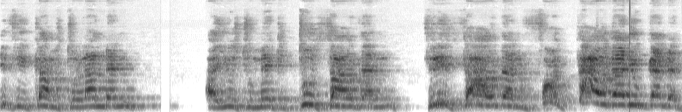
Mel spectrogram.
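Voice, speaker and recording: A man's extremely high-pitched voice moves at a fairly slow pace with ordinary pitch variation. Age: 60s. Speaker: exiled opposition activist. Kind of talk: conference speech. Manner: emphatic.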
